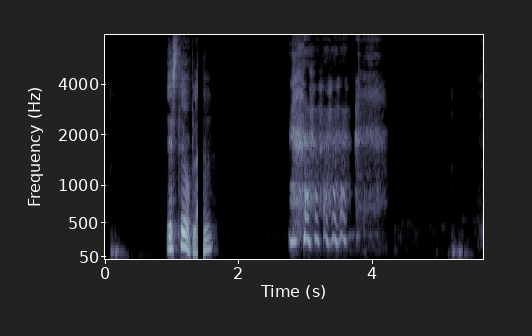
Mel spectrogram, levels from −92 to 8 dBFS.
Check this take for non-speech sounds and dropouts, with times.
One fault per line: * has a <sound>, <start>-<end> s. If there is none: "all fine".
* has a dropout, 1.4-1.5 s
* has a laugh, 2.8-4.3 s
